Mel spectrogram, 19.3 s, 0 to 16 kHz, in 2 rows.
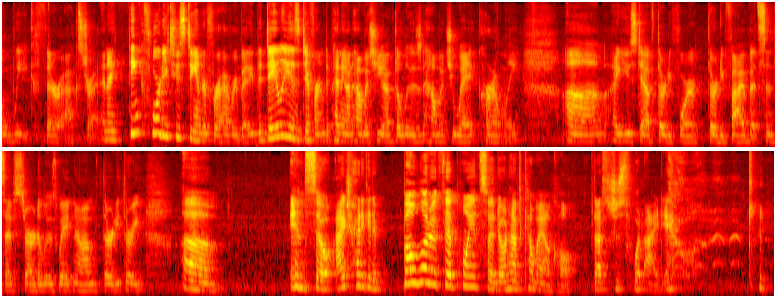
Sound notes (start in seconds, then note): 18.0 chuckles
